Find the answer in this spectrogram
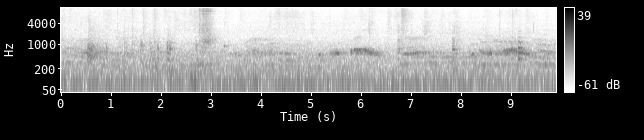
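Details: A zebra dove of four to five months, trained on a raised pole so it learns to sing early, utters brief purring coos, spaced irregularly, with a few sharp clicks and a constant low rumble behind.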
